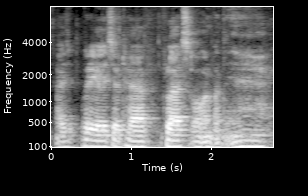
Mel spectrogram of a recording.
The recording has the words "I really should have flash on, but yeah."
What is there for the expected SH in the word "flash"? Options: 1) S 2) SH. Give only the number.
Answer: 1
